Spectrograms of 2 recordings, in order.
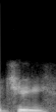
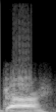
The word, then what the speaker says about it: Gye: For those that don't know, GYE is, or G, we say G. Some of y'all probably pronounce it Guy, but we say G for various reasons.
